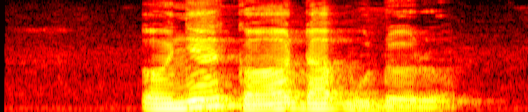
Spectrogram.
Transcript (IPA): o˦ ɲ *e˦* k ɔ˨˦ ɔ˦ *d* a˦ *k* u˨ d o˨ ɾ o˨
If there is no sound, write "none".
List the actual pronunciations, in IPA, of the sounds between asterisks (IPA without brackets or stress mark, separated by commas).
e˦, d, k͡p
